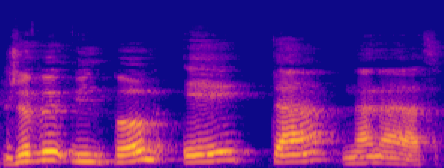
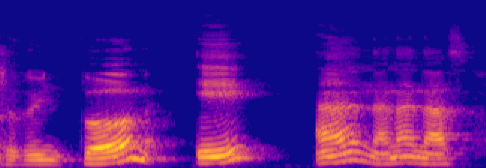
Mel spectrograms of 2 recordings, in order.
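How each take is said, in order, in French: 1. Le t de 'et' se lie à 'un'. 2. Le mot 'et' reste séparé de 'un'. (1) "une erreur typique" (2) "on doit dire"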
